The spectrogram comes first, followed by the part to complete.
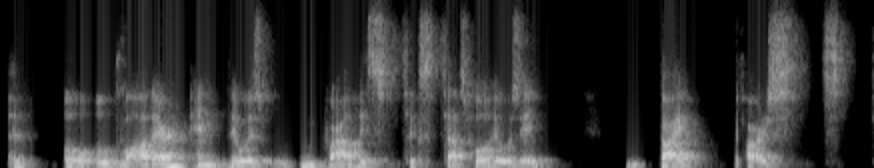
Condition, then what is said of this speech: Stuttering. Like when I'm sort of speaking a reflexive oopli, I don't stutter.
